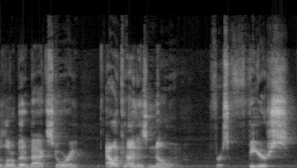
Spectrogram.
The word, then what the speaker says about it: Alekhine: In this game, we're going to be taking a look at a masterclass from Alexander Alekhine, or as most Americans say, Alekhine.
